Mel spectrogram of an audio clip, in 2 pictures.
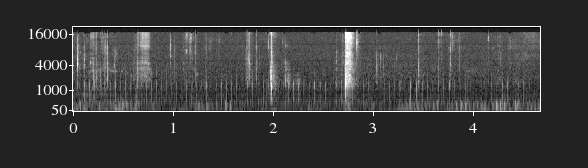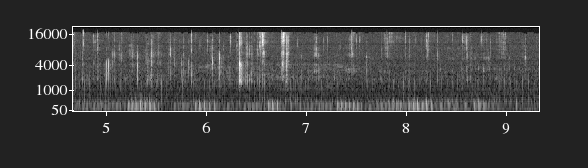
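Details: Sphynx kittens, 16 days old, purring noisily and suckling as their mother Prune feeds them indoors; a steady low rumbling purr pulses throughout, with sharp clicks and smacking suckling sounds on top.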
